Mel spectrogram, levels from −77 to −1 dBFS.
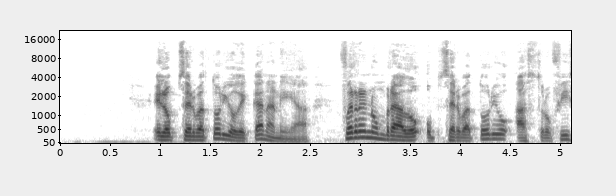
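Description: No technical fault can be heard anywhere in the signal of this speech recording.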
